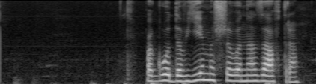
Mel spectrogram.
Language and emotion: Russian, neutral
